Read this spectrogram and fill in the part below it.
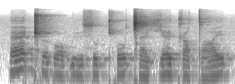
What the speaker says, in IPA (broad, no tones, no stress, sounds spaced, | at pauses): æ ǁ ɵ ɠ ɔ ɓ y s u cʰ o ǀ æ ç ɛ kʲ u tˤ e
